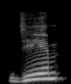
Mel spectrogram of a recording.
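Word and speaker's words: ج: ওকে, তাহলে আমরা এরপরে যে অক্ষরটা শিখব, জিম, জিব্বার মাঝখান তার বরাবর উপরে তালুর সঙ্গে লাগিয়ে উচ্চারণ হবে শক্ত আওয়াজে, তাই না? 3 আলিফ টান হবে জিম অক্ষরে, মনে রাখবেন এটা কিন্তু।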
